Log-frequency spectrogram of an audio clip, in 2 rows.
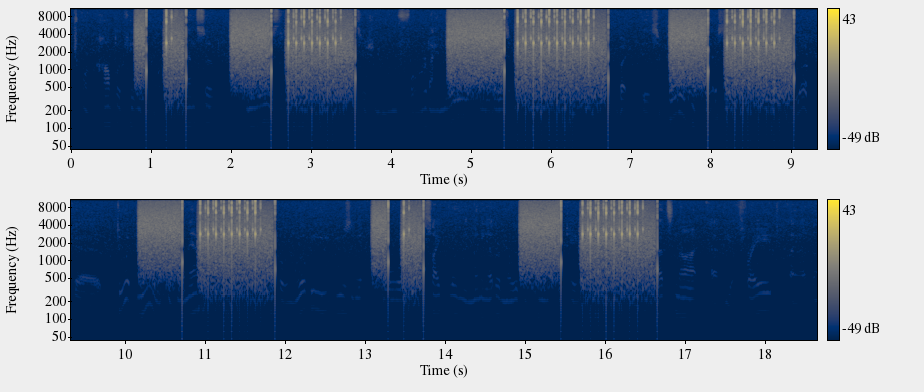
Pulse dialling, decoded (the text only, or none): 1 7 0 7 8 1 8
